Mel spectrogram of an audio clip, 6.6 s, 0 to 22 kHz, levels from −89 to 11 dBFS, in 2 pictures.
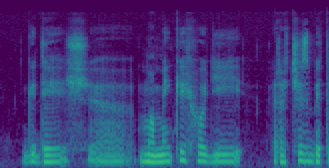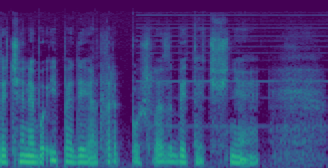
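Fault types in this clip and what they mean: USB whine: a steady, fixed-pitch tone enters just after "zbytečně nebo i pediatr" at 4.64 s and runs to the end of the clip at 6.58 s. It sits on a 1 kHz fundamental, with its strongest component at 3 kHz, the third harmonic, and lies roughly 25 dB below the speech. The 1 kHz spacing matches the 1 ms USB frame rate, where bus current pulses couple into the audio path through shared power or ground.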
